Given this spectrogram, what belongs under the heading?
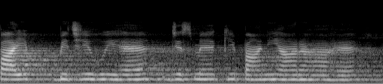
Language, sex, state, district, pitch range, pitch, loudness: Hindi, female, Uttarakhand, Tehri Garhwal, 220-235 Hz, 230 Hz, -21 LUFS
